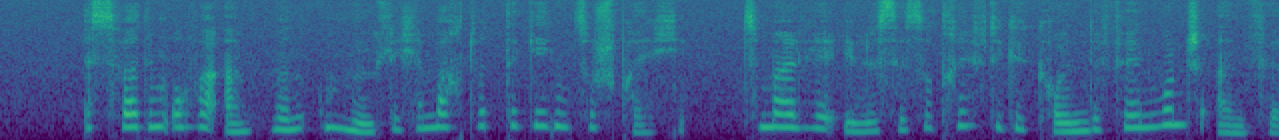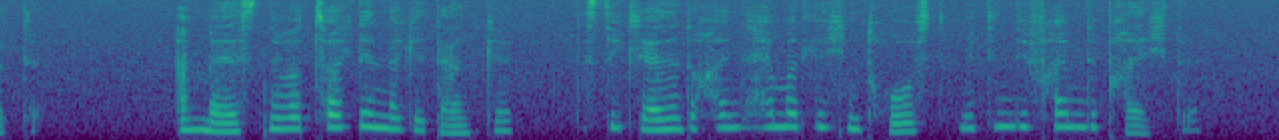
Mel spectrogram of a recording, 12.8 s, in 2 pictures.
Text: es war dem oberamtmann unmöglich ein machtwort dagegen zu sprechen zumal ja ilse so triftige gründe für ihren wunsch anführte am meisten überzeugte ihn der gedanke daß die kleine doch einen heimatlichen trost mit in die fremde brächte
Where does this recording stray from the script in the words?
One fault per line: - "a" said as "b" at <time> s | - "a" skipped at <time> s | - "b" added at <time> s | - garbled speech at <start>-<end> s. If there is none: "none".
none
